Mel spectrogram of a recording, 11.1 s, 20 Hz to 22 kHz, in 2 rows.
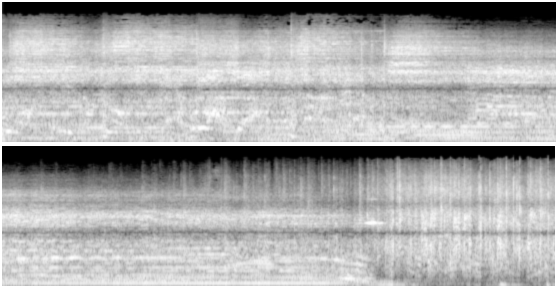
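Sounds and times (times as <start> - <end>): distorted electric guitars and bass: 0.0 - 9.7.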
